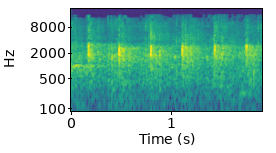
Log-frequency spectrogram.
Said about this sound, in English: Since we've come here, we've had, over the course of the last three Sundays, 24 people raise their hands saying, I want to receive Jesus into my life. Isn't that exciting? Yeah, you can give it a clap.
